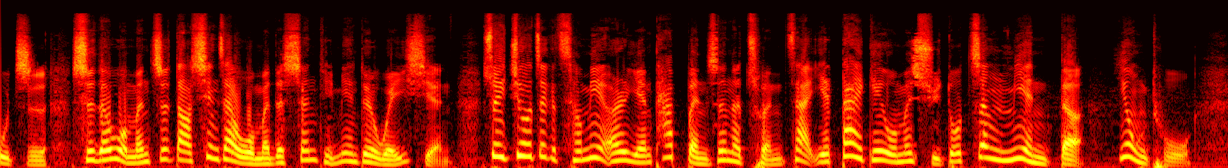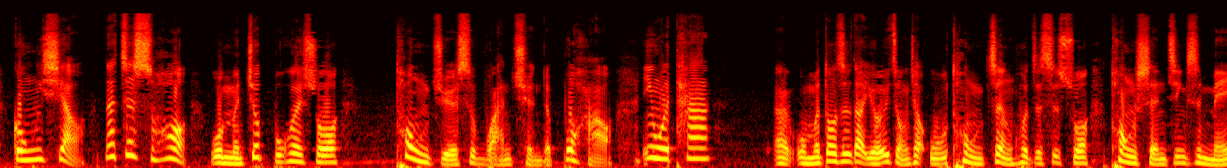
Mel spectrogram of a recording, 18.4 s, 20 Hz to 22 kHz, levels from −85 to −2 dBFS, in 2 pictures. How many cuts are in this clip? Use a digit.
0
